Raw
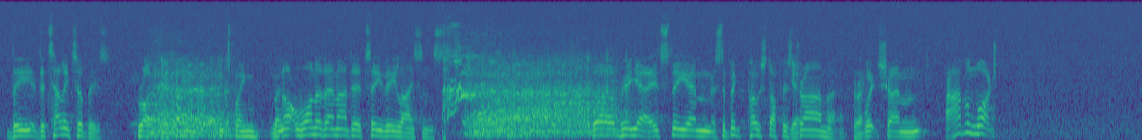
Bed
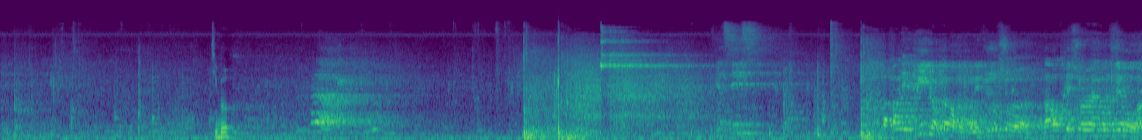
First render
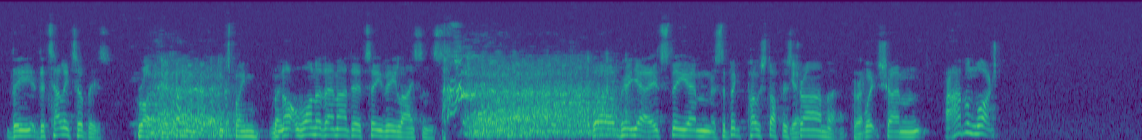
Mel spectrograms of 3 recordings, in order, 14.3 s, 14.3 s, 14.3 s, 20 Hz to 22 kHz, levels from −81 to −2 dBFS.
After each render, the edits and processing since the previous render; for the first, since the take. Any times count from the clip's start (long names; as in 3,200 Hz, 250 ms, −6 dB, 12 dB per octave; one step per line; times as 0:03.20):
noise reduction from a noise print 9 dB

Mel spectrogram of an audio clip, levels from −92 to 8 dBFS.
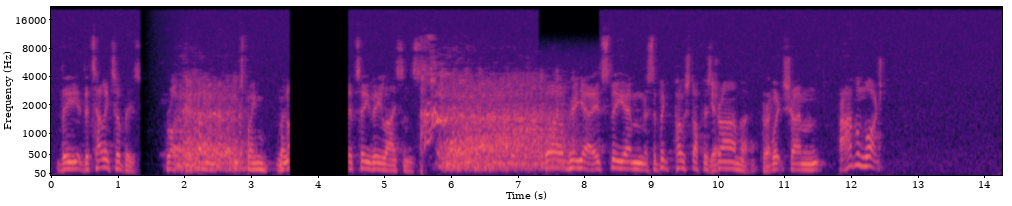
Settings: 0:01.34–0:02.05: fade in
0:03.58–0:04.46: silence
0:07.31–0:08.23: low-pass filter 7,300 Hz 24 dB per octave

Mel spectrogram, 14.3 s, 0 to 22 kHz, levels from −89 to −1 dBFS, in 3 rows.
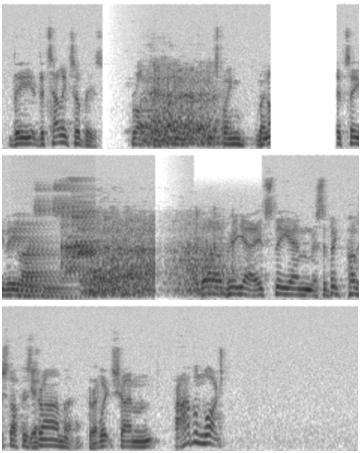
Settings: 0:04.81–0:06.01: flutter between parallel walls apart 10.6 metres, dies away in 1.4 s
0:06.80–0:07.34: fade in quadratic, from −22 dB
0:08.66–0:10.11: double-tracking delay 24 ms −6 dB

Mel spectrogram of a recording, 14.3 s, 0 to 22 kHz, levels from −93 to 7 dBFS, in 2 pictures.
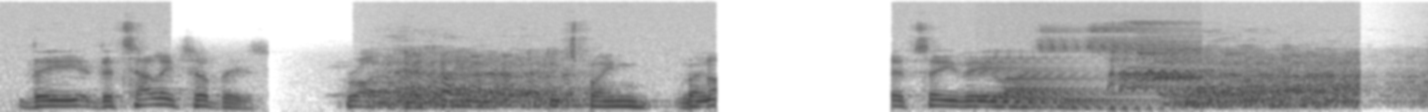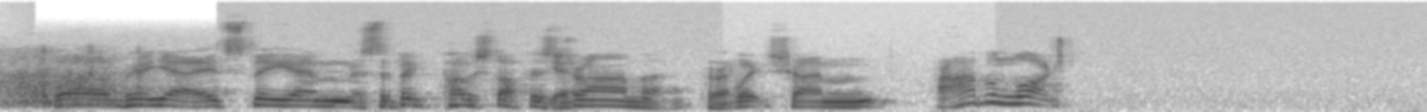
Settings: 0:00.85–0:01.77: inverse Chebyshev low-pass filter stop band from 10,000 Hz, stop band 60 dB
0:10.75–0:12.12: high-shelf EQ 2,900 Hz −8 dB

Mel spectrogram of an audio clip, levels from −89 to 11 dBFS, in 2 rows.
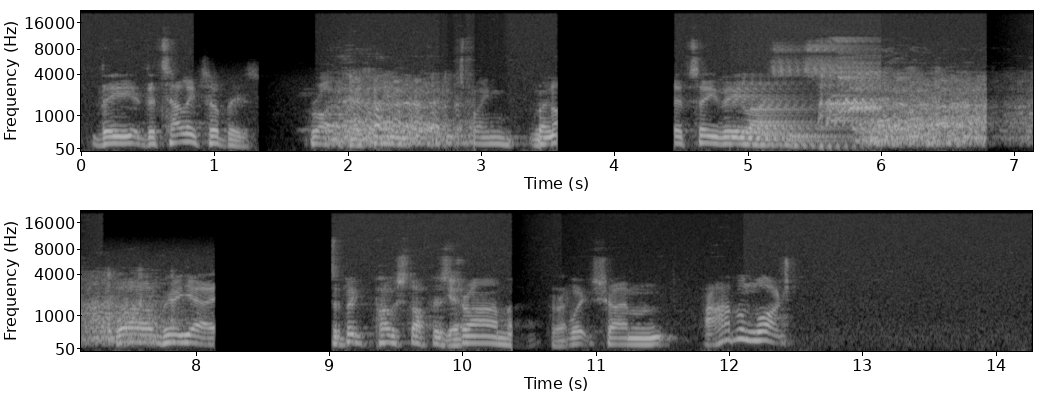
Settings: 0:02.69–0:03.38: downward compressor, threshold −26 dBFS
0:08.15–0:09.03: silence
0:10.38–0:11.05: fade in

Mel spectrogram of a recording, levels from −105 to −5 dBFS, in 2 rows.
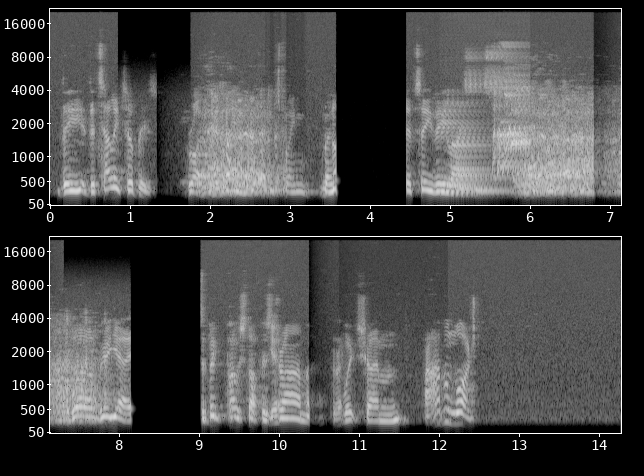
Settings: Butterworth high-pass 290 Hz 72 dB per octave
notch filter 520 Hz, Q 15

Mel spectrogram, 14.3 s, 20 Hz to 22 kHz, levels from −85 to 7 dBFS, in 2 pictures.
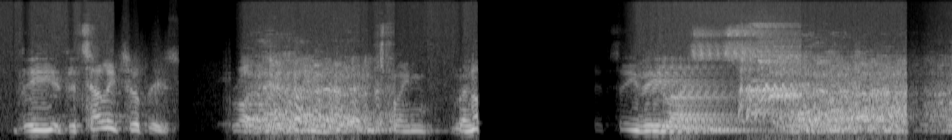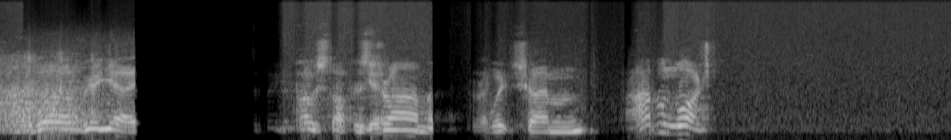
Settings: leveller curve on the samples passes 2
level that may rise only so fast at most 230 dB per second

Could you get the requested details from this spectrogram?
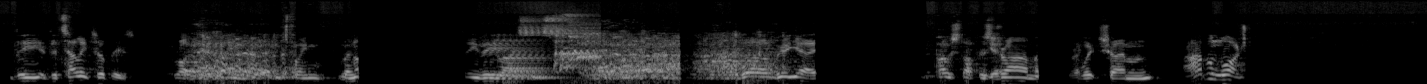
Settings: spectral dynamics exaggerated over time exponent 1.5
downward compressor 2.5 to 1, threshold −33 dBFS, peak gain reduction 11 dB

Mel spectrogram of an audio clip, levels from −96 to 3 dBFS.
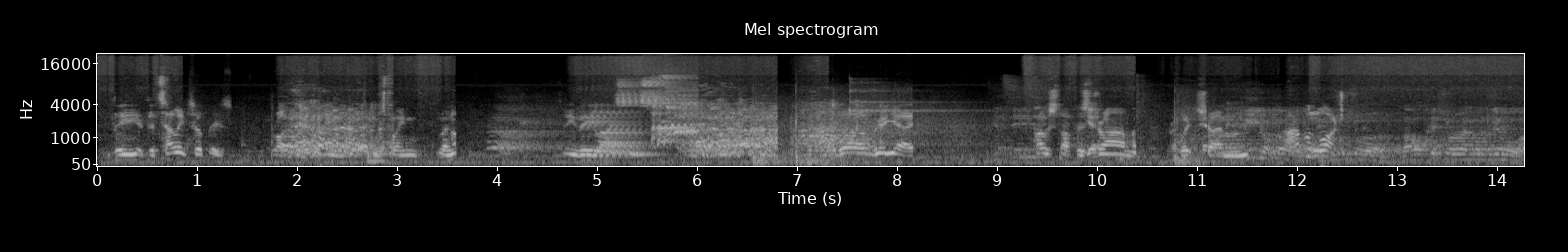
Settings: mix in bed −18.5 dB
